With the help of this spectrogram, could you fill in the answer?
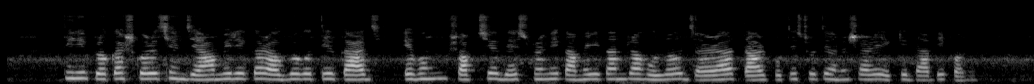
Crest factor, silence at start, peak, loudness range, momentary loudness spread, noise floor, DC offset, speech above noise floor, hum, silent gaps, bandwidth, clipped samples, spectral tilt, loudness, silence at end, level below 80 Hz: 18 dB; 0.65 s; -8 dBFS; 3 LU; 10 LU; -55 dBFS; under 0.1%; 30 dB; none; none; 11 kHz; under 0.1%; -4 dB/octave; -25 LUFS; 0.6 s; -70 dBFS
